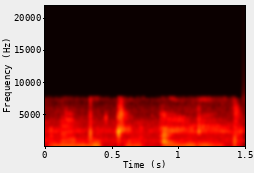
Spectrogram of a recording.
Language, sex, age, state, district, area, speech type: Telugu, female, 18-30, Andhra Pradesh, Anantapur, urban, spontaneous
